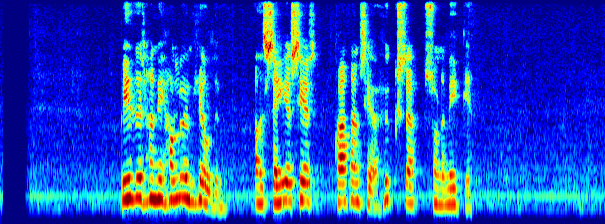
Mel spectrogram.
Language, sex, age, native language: Icelandic, female, 60-69, Icelandic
